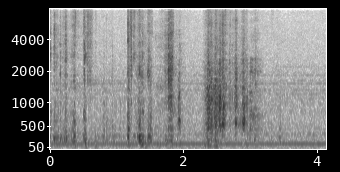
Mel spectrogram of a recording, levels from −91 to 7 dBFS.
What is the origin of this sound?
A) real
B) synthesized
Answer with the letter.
A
